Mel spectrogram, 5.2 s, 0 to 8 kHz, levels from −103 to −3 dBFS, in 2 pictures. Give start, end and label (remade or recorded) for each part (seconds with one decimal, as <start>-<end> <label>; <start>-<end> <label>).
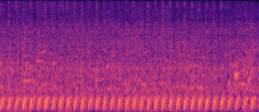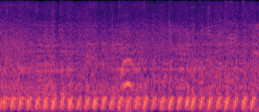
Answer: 0.0-2.6 recorded; 2.6-4.5 remade; 4.5-5.2 recorded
